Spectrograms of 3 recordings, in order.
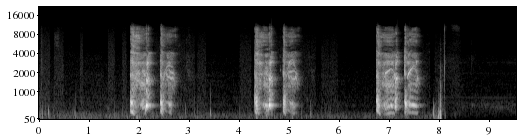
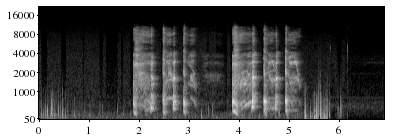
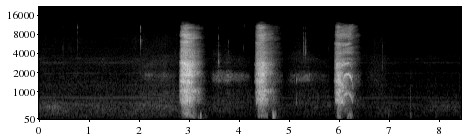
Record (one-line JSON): {"three_cough_length": "9.6 s", "three_cough_amplitude": 21092, "three_cough_signal_mean_std_ratio": 0.29, "cough_length": "6.9 s", "cough_amplitude": 21763, "cough_signal_mean_std_ratio": 0.34, "exhalation_length": "8.4 s", "exhalation_amplitude": 18005, "exhalation_signal_mean_std_ratio": 0.23, "survey_phase": "alpha (2021-03-01 to 2021-08-12)", "age": "45-64", "gender": "Female", "wearing_mask": "No", "symptom_cough_any": true, "symptom_new_continuous_cough": true, "symptom_fatigue": true, "symptom_headache": true, "symptom_change_to_sense_of_smell_or_taste": true, "symptom_loss_of_taste": true, "symptom_onset": "3 days", "smoker_status": "Never smoked", "respiratory_condition_asthma": true, "respiratory_condition_other": false, "recruitment_source": "Test and Trace", "submission_delay": "1 day", "covid_test_result": "Positive", "covid_test_method": "RT-qPCR", "covid_ct_value": 13.2, "covid_ct_gene": "N gene", "covid_ct_mean": 13.6, "covid_viral_load": "34000000 copies/ml", "covid_viral_load_category": "High viral load (>1M copies/ml)"}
